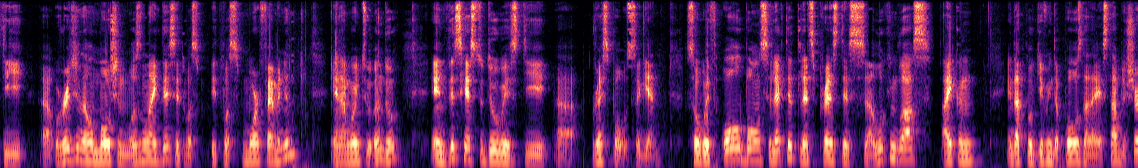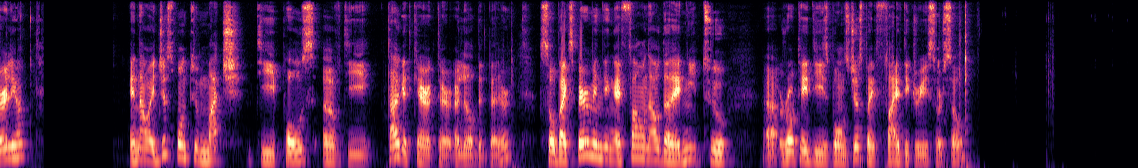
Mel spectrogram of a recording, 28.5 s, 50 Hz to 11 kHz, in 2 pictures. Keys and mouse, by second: 3.8 ctrl+z, 4.6 middle click, 11.8 click, 14.5 middle click, 14.8 click, 15.1 KP_1, 20.5 r, 26.9 r, 27.8 middle click, 28.1 middle click.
